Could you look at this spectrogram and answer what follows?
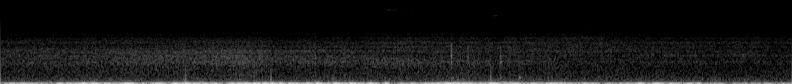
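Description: Wind buffeting a cyclist's action-camera microphone while riding on a city road: a heavy, steady low rumble with hiss over it. A few light knocks sound in the middle, like the bike rattling over the road surface.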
